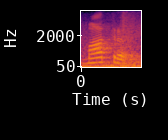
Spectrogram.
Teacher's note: the Sanskrit word matra with a long A and a soft T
